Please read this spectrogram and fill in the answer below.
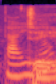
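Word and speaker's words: Taíno: ¿Taino? – Sí, sí.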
